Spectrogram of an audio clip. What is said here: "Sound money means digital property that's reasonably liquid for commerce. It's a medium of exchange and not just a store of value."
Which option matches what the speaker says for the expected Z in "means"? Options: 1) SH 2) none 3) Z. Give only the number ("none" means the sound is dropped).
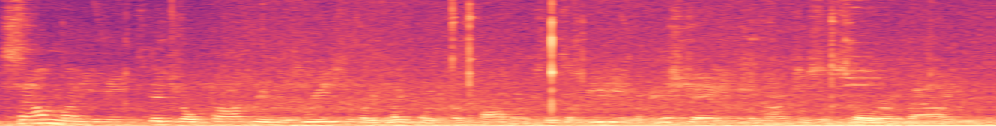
3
